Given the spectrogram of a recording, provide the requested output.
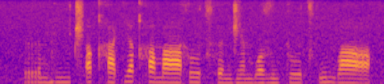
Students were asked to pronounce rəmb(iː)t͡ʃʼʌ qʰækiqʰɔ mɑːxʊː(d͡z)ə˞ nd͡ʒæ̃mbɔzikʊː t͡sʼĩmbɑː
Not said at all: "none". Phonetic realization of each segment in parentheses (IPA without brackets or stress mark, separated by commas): iː, t͡sʰ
